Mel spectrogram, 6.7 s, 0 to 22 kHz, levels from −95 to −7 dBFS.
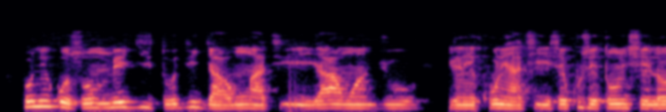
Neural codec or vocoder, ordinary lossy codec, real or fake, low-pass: codec, 16 kHz, 16 kbps, FreqCodec, larger model; none; fake; 7.2 kHz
